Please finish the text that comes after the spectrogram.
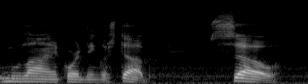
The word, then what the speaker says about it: Mulan: ones it's slightly different but her name is pronounced Mulan according to English dub so they pretty much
